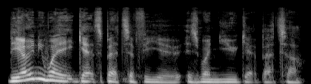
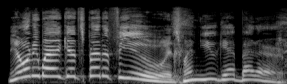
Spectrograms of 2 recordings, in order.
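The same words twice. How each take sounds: First: It is said in the speaker's natural voice. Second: It is said in a put-on impression voice.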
